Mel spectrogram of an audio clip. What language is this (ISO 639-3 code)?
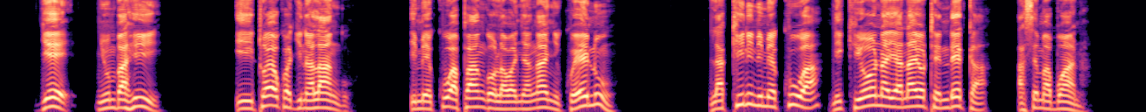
swa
